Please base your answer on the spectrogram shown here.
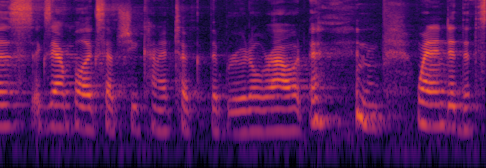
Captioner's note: laughs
